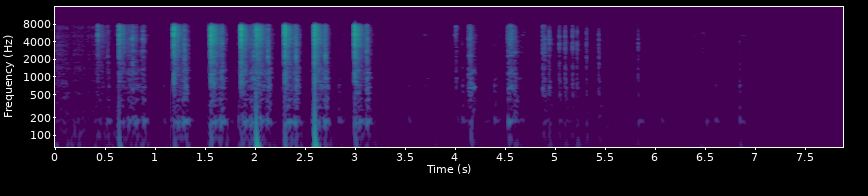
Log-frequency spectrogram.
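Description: Typewriter keys striking in a quick run as a line of capitals is typed, followed by fainter, scattered clicks.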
